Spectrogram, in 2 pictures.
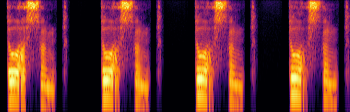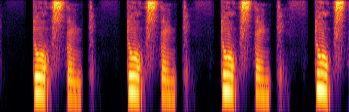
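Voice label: Proto-Indo-European "tuh2sdkmt" to Lithuanian "tukstantis"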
